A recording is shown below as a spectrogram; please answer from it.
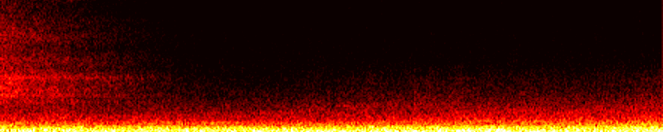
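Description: Cinematic rumble sound effect of an animated logo intro: a low, steady rumble with a faint hiss above it.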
